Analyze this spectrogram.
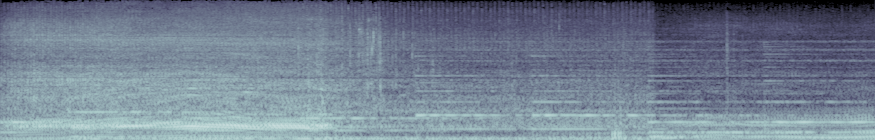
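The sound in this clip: A motorcycle engine revs hard as the rider is urged to give it a lot of gas after the bike is straightened. The loud, rough drone eases slightly after about three seconds and then holds steady.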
